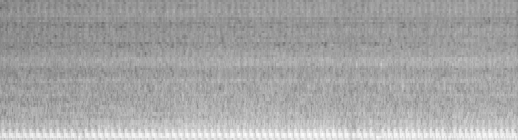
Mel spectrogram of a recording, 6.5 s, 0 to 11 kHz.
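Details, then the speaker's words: Yamaha Jupiter MX (old model) with a worn, previously rebuilt carburetor, during carb setting: the single cylinder putters steadily and evenly with a slight clatter. The idle screw has been turned right to raise idle from about 1300 to about 1600–1700 rpm before adjusting the air screw. "Kira-kira kalau putaran standar itu 1300, kita naikkan sekitar 1600 atau 700 ya. Ke kanan ya putarannya."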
